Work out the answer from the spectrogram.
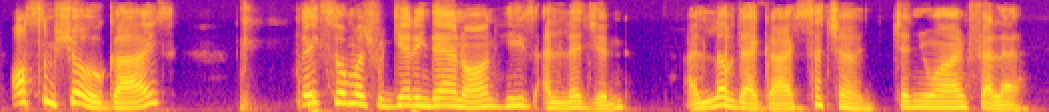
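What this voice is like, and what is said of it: Deliberately bad English accent. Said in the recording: “that is the worst English accent I have ever heard ... It was purposely bad. I purposely wanted to make it bad”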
